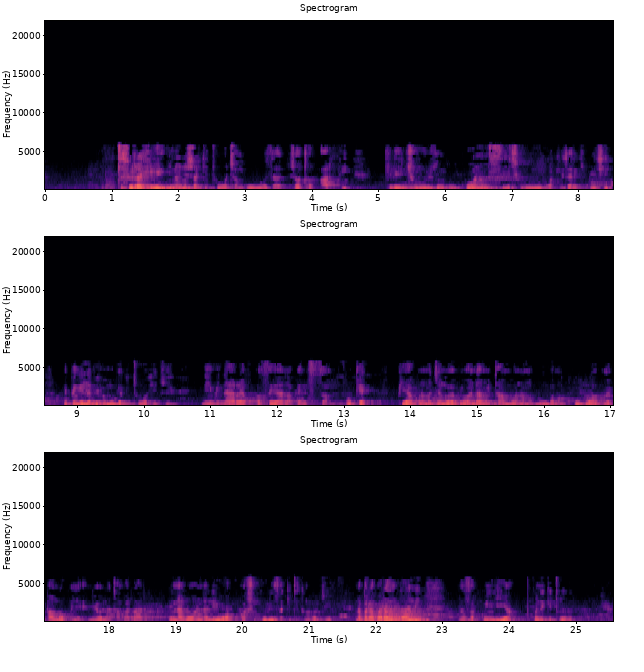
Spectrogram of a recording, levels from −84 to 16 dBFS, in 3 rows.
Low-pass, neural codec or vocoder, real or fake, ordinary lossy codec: 7.2 kHz; none; real; MP3, 24 kbps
